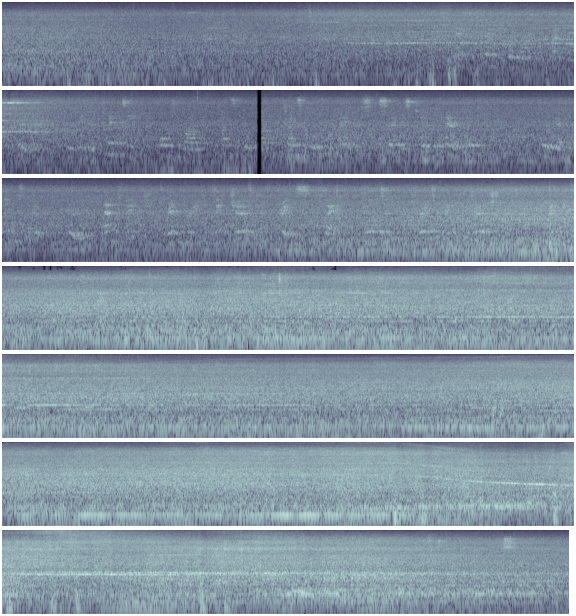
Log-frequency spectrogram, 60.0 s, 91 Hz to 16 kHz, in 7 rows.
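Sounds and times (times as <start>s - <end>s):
train engines and wheels rumbling: 0.0s - 59.9s.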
